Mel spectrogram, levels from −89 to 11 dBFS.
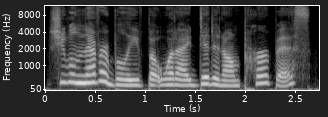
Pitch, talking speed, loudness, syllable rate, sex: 245 Hz, 240 wpm, -14 LUFS, 6.2 syllables/s, female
